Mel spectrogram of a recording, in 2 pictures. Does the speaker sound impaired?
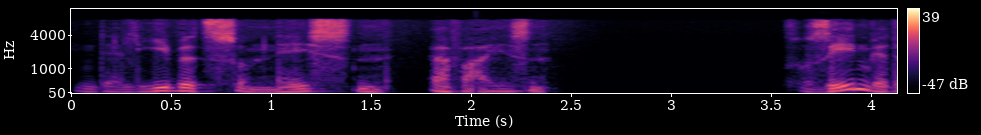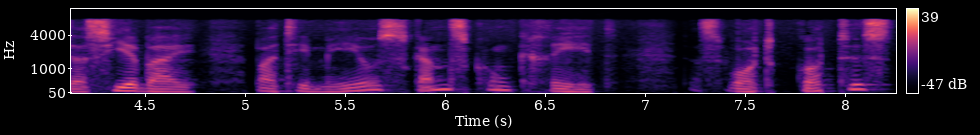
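No.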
